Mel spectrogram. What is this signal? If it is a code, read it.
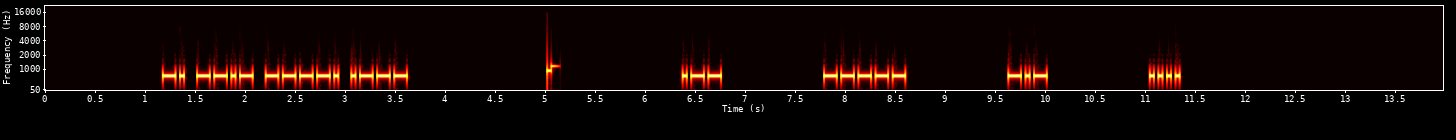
Morse code, heard as a keyed tone, about 27 wpm, spaced as for 12 wpm, 700 Hz. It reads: NQ9J W0KH
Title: USA Call Signs - 4 Characters - 8x Character Spacing - 28wpm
